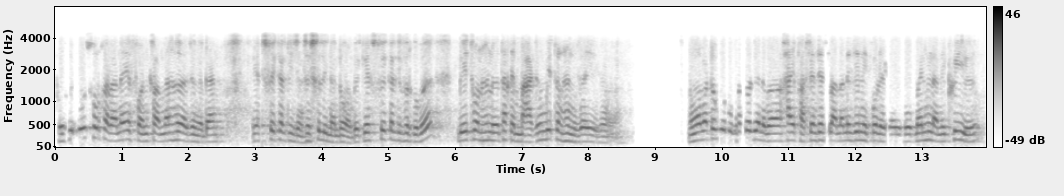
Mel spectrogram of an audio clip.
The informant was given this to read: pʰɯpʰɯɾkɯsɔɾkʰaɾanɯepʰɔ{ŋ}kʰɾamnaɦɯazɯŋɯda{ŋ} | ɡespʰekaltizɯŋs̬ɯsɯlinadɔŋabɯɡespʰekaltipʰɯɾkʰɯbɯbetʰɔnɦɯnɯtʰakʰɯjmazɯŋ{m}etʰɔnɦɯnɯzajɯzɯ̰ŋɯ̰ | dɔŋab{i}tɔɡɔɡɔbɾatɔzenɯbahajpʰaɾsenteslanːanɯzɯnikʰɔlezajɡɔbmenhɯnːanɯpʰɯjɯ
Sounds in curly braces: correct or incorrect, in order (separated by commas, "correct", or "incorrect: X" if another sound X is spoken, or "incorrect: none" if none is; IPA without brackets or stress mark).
incorrect: n, incorrect: n, incorrect: b, incorrect: a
